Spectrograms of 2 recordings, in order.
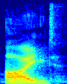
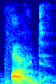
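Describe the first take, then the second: First: It is said slowly with a full, clear vowel. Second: It is said quickly with a lazy, reduced vowel. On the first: "If you're speaking slowly" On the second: "I made it lazy"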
